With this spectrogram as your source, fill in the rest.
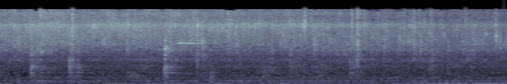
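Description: Gulivindalu frying in oil in a pan before onions go in: a continuous, even hiss of sizzling with occasional sharp spatter pops and light scrapes, fairly close and moderately quiet.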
